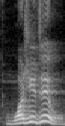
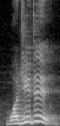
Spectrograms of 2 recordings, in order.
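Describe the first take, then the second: No difference in how they are said.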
